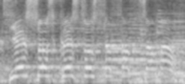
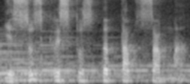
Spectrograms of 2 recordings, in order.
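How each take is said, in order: First: It is declared in a loud, strong voice. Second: It is murmured in a soft, quiet voice. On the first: The verse is boldly declared for others to hear. "Dengan suara keras Anda mendeklarasikannya" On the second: The verse is murmured so only you hear it. "Anda bergumam, ... Dengan suara pelan"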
